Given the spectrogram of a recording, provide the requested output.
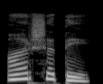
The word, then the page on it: ಅರಸಿತಿ: arasiti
